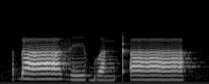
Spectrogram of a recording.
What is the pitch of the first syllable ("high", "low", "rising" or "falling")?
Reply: high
